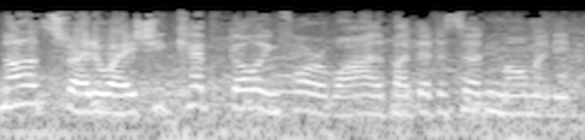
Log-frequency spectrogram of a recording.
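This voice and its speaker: A woman with an Austrian accent speaks at a moderate pace in a fairly high pitch with fairly even intonation, amid audible room echo and noticeable background noise. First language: German. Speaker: rally attendee interviewed by streamer. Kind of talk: street interview. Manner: halting.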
